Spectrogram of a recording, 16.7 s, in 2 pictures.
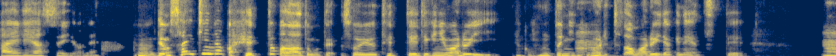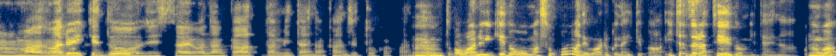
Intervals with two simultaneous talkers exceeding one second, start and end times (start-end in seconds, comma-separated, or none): none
